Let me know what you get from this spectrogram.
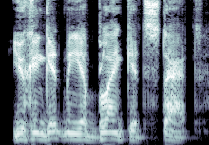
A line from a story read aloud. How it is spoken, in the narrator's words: I said curtly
